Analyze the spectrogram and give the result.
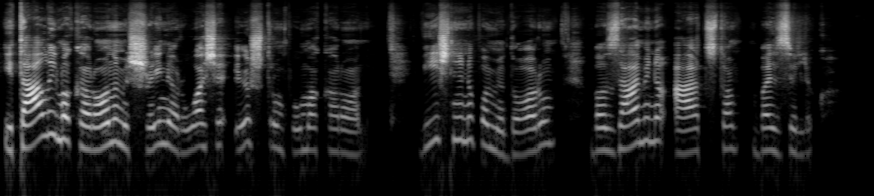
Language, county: Lithuanian, Telšiai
